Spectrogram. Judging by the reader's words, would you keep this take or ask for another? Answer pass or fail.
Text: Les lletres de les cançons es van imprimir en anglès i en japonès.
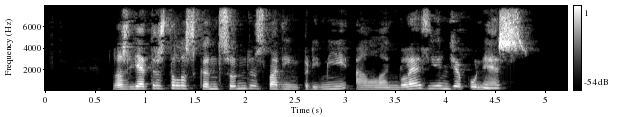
pass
